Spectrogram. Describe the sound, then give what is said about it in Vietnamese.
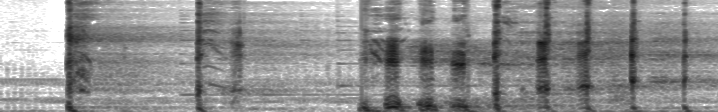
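An old man coughing inside a house: a few separate harsh coughs, then a rapid run of many hacking coughs in an uneven rhythm, fairly loud, with no talking. “Bên trong nhà vang lên tiếng ho khổ khổ khổ khổ.”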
